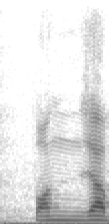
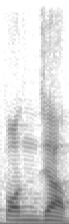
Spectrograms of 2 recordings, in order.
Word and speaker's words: পঞ্জাব: হয়েছে, তার জন্য এটা পঞ্জাব বলা হয়, বুঝতে পারো, পঞ্জাব, পাঞ্জাব আমরা উচ্চারণ করি কিন্তু উচ্চারণ হয় পঞ্জাব, উচ্চারণটা এইভাবে হয়, পঞ্জাব মানে পঞ্চ আব, মানে পঞ্চ নদী।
